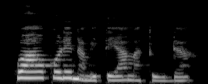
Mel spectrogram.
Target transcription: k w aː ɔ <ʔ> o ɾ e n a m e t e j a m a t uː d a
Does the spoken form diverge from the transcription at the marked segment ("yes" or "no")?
yes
